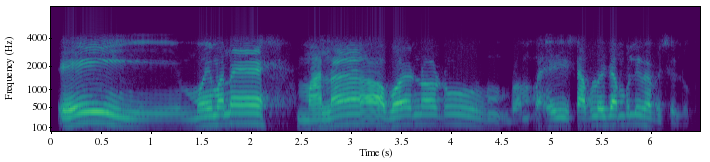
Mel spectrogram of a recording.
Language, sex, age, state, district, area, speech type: Assamese, male, 60+, Assam, Biswanath, rural, conversation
